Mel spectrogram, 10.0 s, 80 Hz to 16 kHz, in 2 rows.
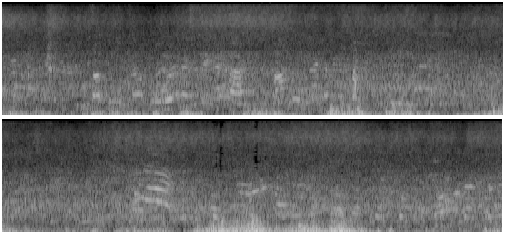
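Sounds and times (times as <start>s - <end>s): waterfall rushing: 0.0s - 10.0s
wind buffeting microphone: 0.0s - 10.0s.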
